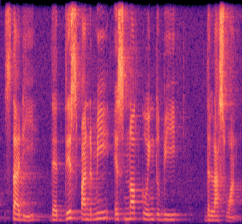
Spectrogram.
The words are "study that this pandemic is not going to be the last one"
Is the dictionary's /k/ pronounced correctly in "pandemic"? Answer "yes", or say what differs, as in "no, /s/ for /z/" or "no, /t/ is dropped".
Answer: no, /k/ is dropped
